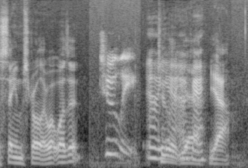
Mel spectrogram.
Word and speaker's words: Thule: Thule. Oh, Thule, yeah, okay. Yeah. Is that how you pronounce it? Yeah. Yeah. I've heard Tool or Thule, but yeah, Thule. Yeah. Thule's how us Americans say it.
